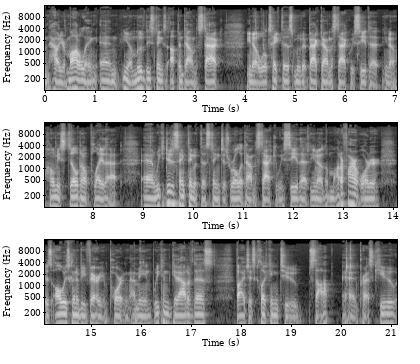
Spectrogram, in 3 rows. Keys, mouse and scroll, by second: 0.5-1.2 scroll down 1, 2.9-3.6 ctrl+scroll down 2, 3.7 ctrl+scroll up 1, 4.4 scroll up 1, 5.8-6.3 shift+scroll up 2, 7.3-7.8 ctrl+scroll up 1, 8.7 ctrl+scroll down 2, 9.8 shift+scroll down 2, 11.3-11.9 shift+scroll up 2, 12.4 scroll up 1, 13.3 scroll up 1, 15.8 click, 20.1 q.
